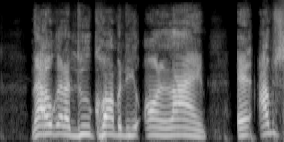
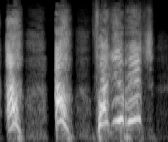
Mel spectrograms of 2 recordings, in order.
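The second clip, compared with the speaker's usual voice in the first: furious shriek. Retold or imitated. Woman in the club screaming at her rival, furious high shriek. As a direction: shriek it at the rival like the fight just broke out.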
